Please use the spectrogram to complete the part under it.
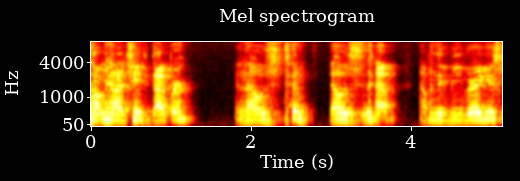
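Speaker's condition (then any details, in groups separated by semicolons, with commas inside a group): Cerebral palsy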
